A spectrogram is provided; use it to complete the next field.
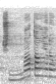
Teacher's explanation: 미음, 니은 앞에서 니은 소리가 갑자기 덧난다는 거예요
